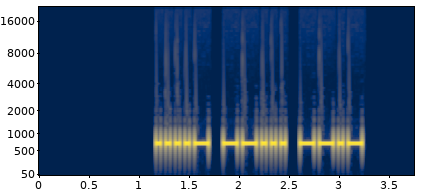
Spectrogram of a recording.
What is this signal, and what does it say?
Morse code, heard as a keyed tone, about 25 wpm, 700 Hz. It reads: 47Q
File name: Three Letter-Number Combinations - 25wpm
